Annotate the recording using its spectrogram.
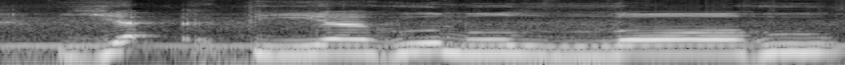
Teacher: لفظ اللہ کو پر پڑھیں گے کیونکہ لفظ اللہ سے پیچھے والے حرف کے اوپر پیش ہے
